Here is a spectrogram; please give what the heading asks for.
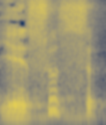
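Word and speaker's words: Ιησοῦς: 이거 똑같이 똑같이 썼는데 예수스 이렇게 한번 발음해 보세요.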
